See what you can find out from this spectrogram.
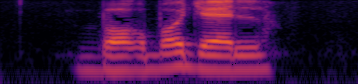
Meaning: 1. to blossom, to bud, to sprout 2. to grow, to thrive, to burgeon 3. to mature, to develop, to flourish
- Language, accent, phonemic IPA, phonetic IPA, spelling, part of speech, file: Armenian, Eastern Armenian, /boʁboˈd͡ʒel/, [boʁbod͡ʒél], բողբոջել, verb, Hy-բողբոջել.ogg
